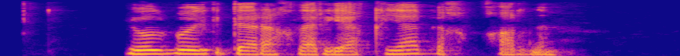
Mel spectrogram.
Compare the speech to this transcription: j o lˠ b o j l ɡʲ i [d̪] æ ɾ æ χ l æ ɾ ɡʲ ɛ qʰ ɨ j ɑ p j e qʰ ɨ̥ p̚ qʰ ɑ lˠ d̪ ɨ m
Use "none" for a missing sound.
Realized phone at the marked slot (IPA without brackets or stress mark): d̪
